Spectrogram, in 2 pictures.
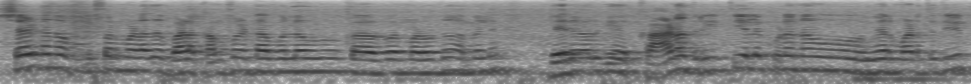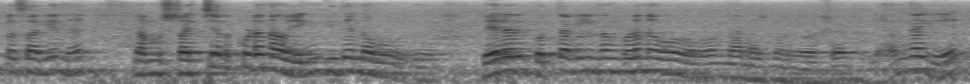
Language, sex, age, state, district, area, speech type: Kannada, male, 30-45, Karnataka, Vijayanagara, rural, spontaneous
